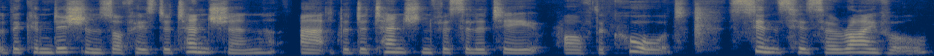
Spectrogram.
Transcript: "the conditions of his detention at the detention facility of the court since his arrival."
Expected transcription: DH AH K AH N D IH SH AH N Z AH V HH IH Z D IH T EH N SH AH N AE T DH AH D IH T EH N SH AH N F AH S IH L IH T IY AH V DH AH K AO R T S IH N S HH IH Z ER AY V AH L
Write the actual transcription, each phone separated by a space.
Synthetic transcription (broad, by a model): DH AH K AH N D IH SH AH N Z AH V IH Z D IH T EH N SH AH N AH T DH AH D IH T EH N SH AH N F AH S IH L IH T IY AH V DH AH K AO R T S IH N S HH IH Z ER AY V AH L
